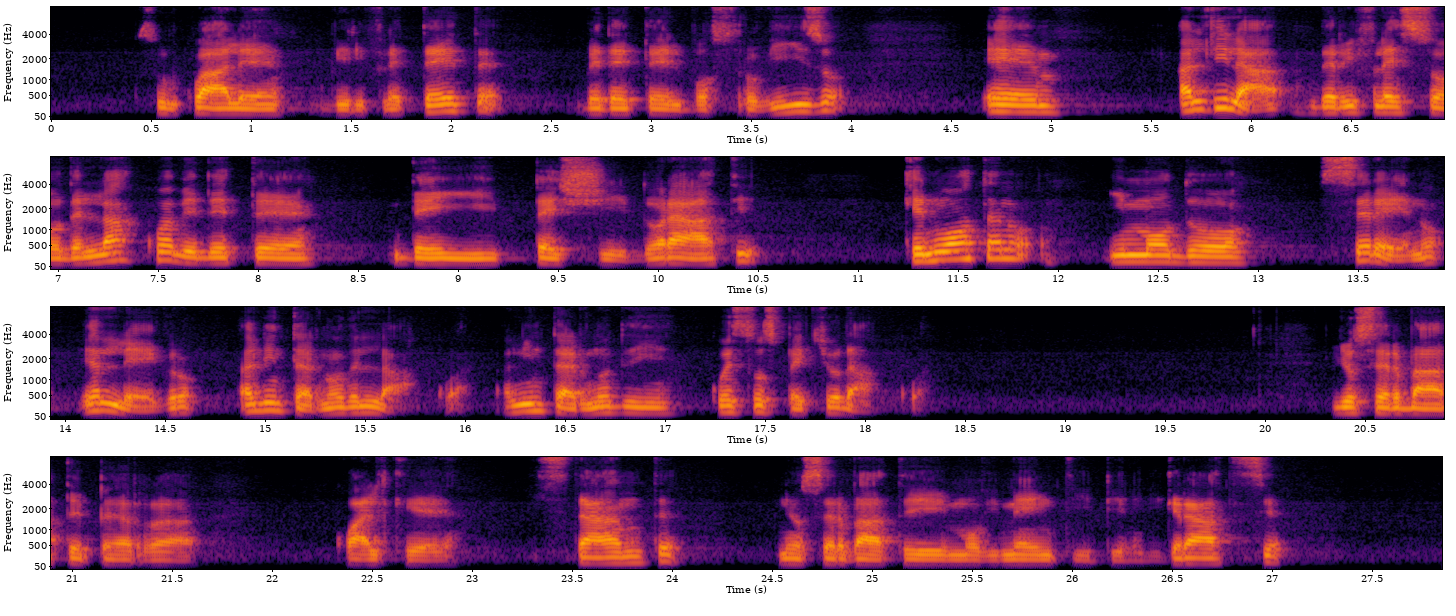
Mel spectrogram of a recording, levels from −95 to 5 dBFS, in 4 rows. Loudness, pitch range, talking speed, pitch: -22 LUFS, 95-125 Hz, 95 wpm, 110 Hz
